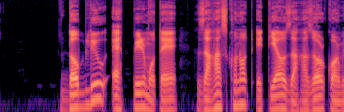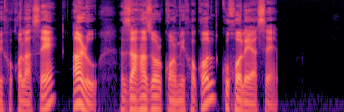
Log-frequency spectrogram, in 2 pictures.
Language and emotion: Assamese, neutral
